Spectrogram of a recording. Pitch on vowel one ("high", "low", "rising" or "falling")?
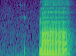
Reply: low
